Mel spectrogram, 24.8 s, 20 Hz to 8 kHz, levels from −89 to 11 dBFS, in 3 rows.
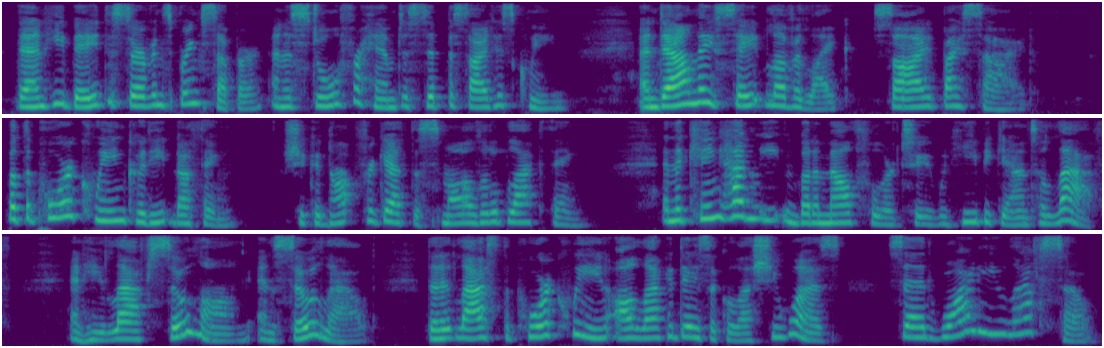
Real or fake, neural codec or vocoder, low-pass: fake; vocoder, 44.1 kHz, 128 mel bands, Pupu-Vocoder; 7.2 kHz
